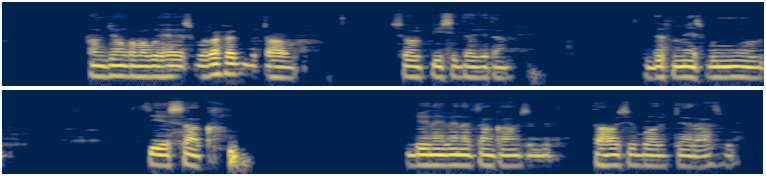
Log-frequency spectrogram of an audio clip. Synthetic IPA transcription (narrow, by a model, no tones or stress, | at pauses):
ʔamd͡ʒɔŋɡɔmabuhɛsbuɾɐfɛt̚butahaw | sɔlpisidaɡitan | dɛfmɛsbuɲuːl | tiɛsak | bɛnɛbɛnataŋkamsib | tahawsibɔɾitɛɾasbɛ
